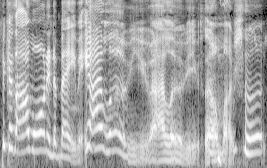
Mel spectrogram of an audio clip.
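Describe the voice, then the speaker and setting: Woman putting on a tearful Southern mother, high and pleading. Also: huge pitch swings, moderate pace, creaky, pushed and bright, exaggerated voice. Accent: American South. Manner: melodramatic, pleading, cloying. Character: pleading birth mother, Southern, sad and anxious.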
